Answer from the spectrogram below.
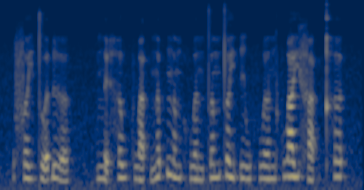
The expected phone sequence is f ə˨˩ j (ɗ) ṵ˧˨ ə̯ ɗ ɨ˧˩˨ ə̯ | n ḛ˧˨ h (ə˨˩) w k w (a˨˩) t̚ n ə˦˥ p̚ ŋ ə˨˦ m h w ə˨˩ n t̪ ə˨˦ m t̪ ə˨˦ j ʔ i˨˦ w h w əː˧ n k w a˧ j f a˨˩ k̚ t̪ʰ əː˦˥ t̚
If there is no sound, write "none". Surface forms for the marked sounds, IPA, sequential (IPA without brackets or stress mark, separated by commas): t̪, ə˧, a˨˩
